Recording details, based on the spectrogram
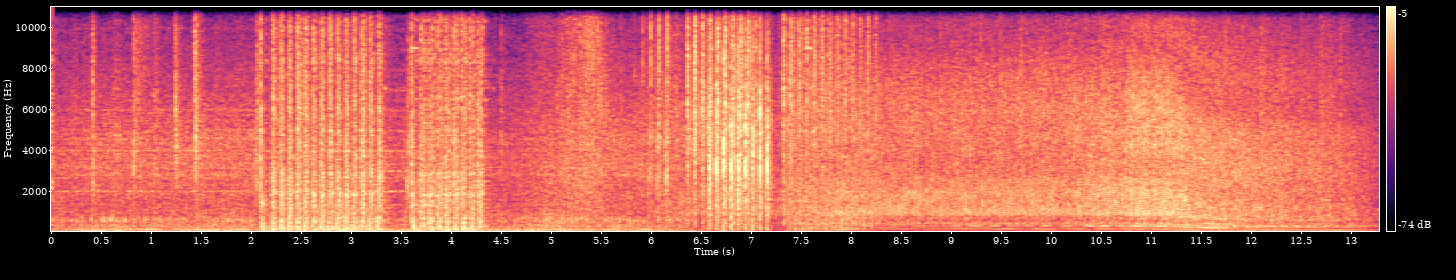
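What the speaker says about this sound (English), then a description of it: "firing a long burst head-on at one MiG-3" A fighter plane in a dogfight rattles out long bursts of machine gun fire over a droning aircraft engine, then the guns stop and a steady engine drone with shifting pitch carries on alone.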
